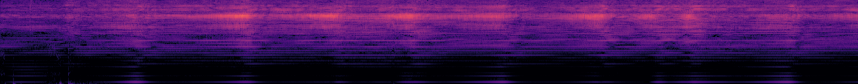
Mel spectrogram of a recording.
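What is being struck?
Nothing is struck.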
